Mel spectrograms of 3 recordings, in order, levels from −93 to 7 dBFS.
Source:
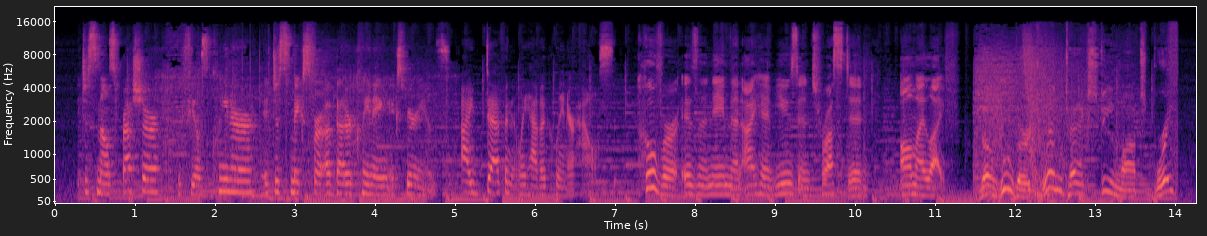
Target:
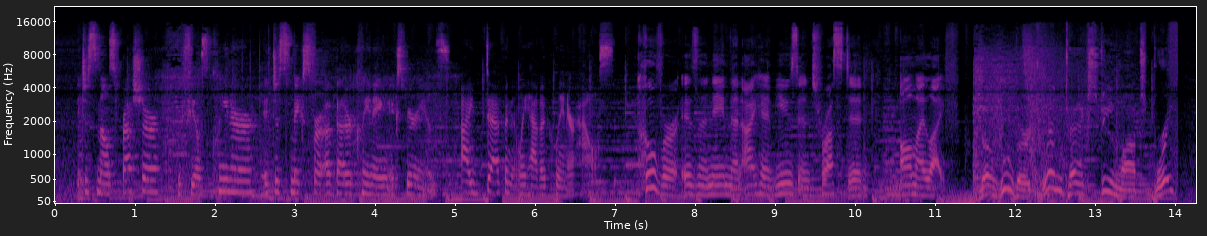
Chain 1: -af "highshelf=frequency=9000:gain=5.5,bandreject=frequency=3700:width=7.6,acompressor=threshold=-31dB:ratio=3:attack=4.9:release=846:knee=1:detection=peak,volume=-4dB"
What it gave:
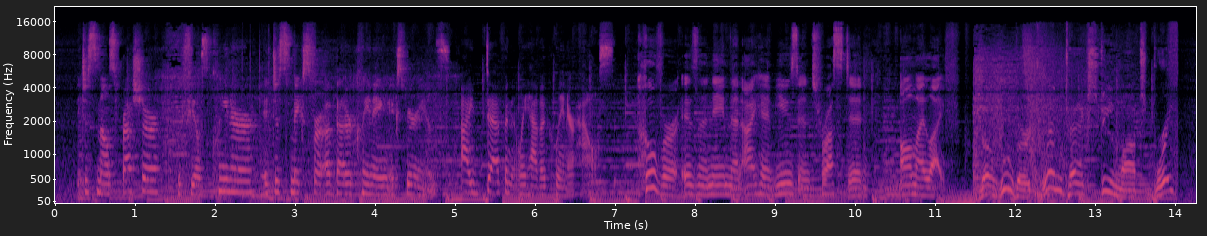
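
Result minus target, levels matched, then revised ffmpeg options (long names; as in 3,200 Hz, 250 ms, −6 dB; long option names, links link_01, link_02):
downward compressor: peak gain reduction −4.5 dB
-af "highshelf=frequency=9000:gain=5.5,bandreject=frequency=3700:width=7.6,acompressor=threshold=-37.5dB:ratio=3:attack=4.9:release=846:knee=1:detection=peak,volume=-4dB"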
